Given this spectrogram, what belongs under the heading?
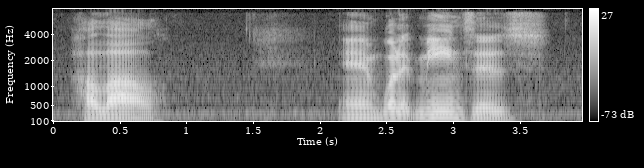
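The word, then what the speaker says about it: הלל: And it's pronounced halal.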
